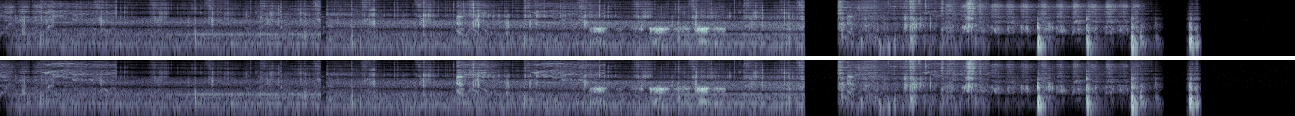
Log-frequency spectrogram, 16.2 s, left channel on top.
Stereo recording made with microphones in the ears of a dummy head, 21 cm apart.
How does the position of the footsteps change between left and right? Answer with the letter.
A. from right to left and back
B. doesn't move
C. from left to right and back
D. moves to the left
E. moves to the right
E.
